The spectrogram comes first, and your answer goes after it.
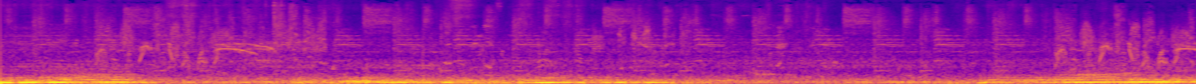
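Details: Music plays over a running vehicle engine with passing cars and occasional speech, and no animal voice stands out.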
